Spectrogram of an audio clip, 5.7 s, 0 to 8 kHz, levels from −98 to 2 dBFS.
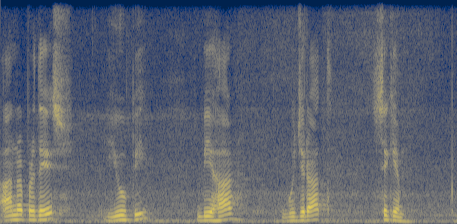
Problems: none marked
